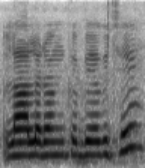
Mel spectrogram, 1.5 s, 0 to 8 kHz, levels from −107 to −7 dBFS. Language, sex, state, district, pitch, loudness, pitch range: Maithili, female, Bihar, Begusarai, 240 Hz, -15 LUFS, 235-250 Hz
